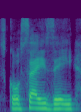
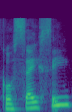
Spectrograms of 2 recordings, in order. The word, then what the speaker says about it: Scorsese: Oh, after watching the Scorsesi, I'm trying to pronounce his name right cuz I've always said it in a lazy way. Scorsesei, but it's not, is it? It's Scorsesei, I think, with a more Italian accent.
